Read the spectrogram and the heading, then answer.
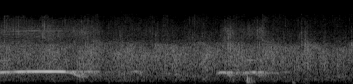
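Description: A round of applause from an audience, steady dense clapping filling the whole stretch, slightly louder at the start and then holding an even level, with a couple of brief tonal whistles or squeals mixed in.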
